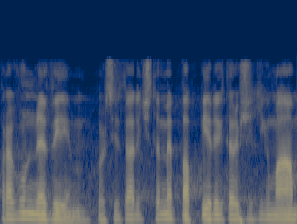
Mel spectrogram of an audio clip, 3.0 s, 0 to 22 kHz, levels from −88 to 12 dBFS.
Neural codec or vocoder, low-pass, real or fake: codec, 24 kHz, 6 kbps, HILCodec; 7.2 kHz; fake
